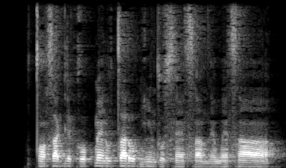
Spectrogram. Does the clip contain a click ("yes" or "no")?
no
